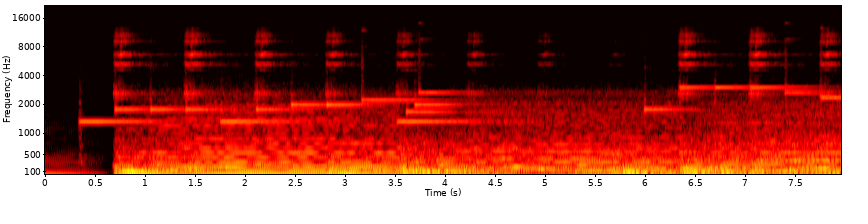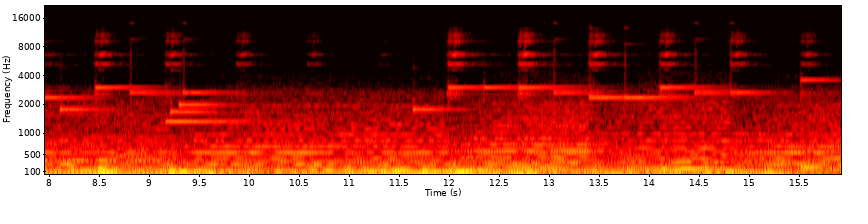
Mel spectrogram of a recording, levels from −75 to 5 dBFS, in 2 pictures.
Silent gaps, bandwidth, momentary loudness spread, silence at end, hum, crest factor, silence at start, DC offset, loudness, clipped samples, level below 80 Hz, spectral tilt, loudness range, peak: none; 14 kHz; 6 LU; 0 s; none; 16 dB; 0 s; under 0.1%; -26 LUFS; under 0.1%; -32 dBFS; -6 dB/octave; 3 LU; -10 dBFS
